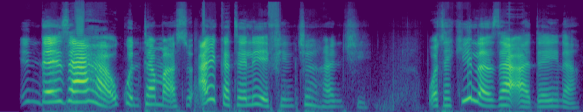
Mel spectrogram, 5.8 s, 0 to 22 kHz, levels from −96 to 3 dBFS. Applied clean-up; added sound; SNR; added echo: none; none; none; none.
